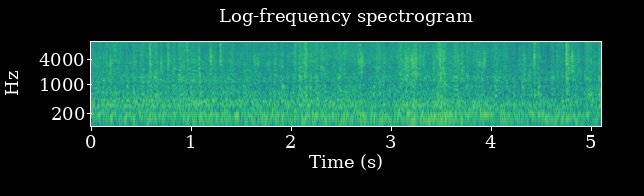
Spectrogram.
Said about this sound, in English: Engage the engine again, the motor, I guess.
